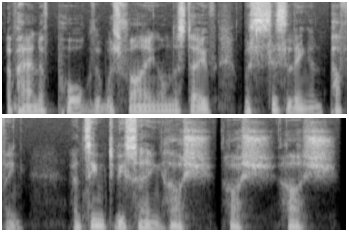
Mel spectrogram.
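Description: A man narrates a classic story in a steady, measured reading. His voice is gravelly and husky, at a middle pitch. The recording is close and dry. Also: dry recording. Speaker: podcast host reading a story.

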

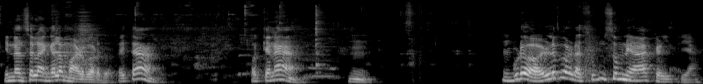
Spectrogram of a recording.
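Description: Over soft background music, a vlogging dad with a high-pitched, very animated voice talks to his little girl at normal speed. In this casual family moment he keeps questioning her, alternately coaxing and lightly scolding.

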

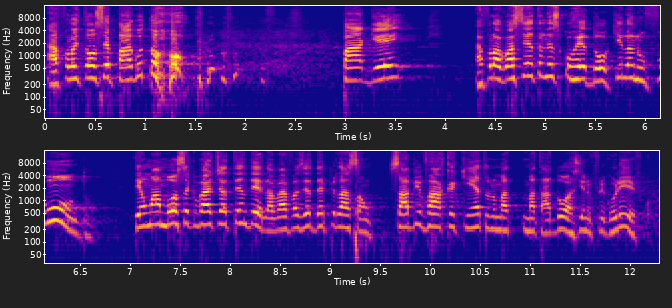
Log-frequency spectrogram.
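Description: In an extremely high pitch, a man talks fast while telling a comic story in character. The comedian portrays a brash, naive country woman from the interior, gossipy, chatty and exaggerated, with squealing cries. A long reverb tail trails his words.

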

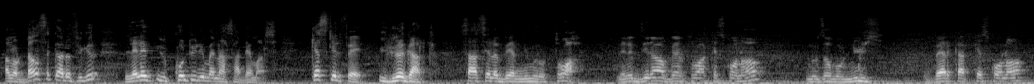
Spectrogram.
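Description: A man's voice: medium pitch, darkish tone, slight background noise. A man with a Senegalese French accent teaching a literature lecture, walking students through examples step by step and stressing each point over and over. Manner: emphatic and repetitive, stepping through examples.

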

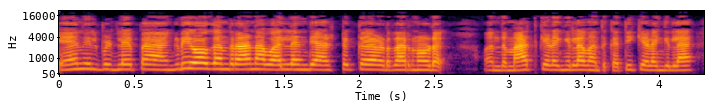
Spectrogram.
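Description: Cartoon boy, North Karnataka accent, high squeaky and fast, dry close sound, a voice actor playing him. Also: little pitch movement, fairly bright tone, no room sound. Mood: sulky. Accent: North Karnataka Kannada. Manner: quick, high and squeaky, bickering. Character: cheeky lazy village boy, always hungry. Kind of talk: cartoon voice acting.

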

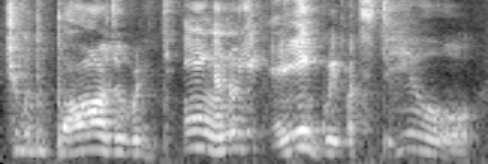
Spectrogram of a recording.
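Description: A man hosting a reaction video, excitable and swearing constantly, breaking into loud yelps of disbelief. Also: high voice, normal speed. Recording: echoey room.

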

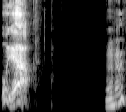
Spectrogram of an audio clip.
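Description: A man's voice: a little high, big pitch swings, very slow, vocal fry, a bit bright, husky. A father chatting casually through a mouthful of candy, humming and mm-hmming eagerly. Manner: enthusiastic, lots of hums and mm-hmms. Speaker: father doing a taste test with his child. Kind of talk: casual video chat.

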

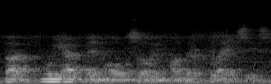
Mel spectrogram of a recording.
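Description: A man in his thirties with a Finnish accent giving a conference presentation at a podium microphone, halting and repeating words, his phrases trailing off. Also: on the low side, level tone, noisy background. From Finland. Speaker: conference speaker. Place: conference hall, indoors. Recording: echoey hall, picked up from far off.

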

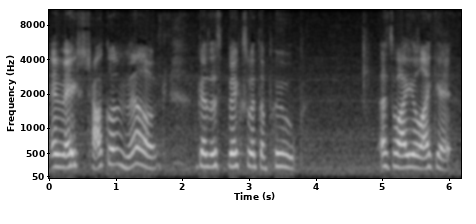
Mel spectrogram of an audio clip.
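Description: This challenge vlog host, a teenage girl on a house patio, talks casually in a slightly high voice with fairly even intonation and a measured pace. Suppressed giggles keep interrupting her, and the camera mic sits at table distance, capturing plenty of outdoor noise.

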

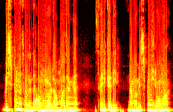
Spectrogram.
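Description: A woman's voice: fairly high pitch, steady tone, quick pace, dark tone. A woman channel host giving a chatty, cheerful introduction and a birthday wish.

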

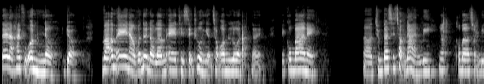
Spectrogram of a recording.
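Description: A woman with a Northern Vietnamese accent teaching a live online English exam review, explaining step by step and reading out students' answers. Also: a little high. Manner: explains step by step, reads out students' answers, drawn-out key words.

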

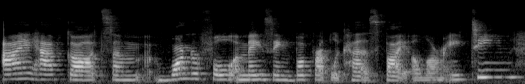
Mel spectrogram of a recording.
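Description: A Dutch woman in her thirties, a native speaker from the Netherlands with a Dutch accent, hosts a video in a chatty, enthusiastic way, talking to camera and doing voice-over. Her mid-range voice is creaky with a sharp edge, and she keeps a measured pace.

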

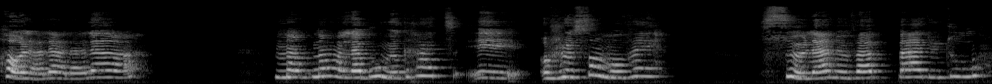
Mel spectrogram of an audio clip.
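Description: A woman's voice: very high voice, slow, fairly bright tone, reverberant, full character voice. A woman voicing a fussy male wolf from a children's storybook, exclaiming in dramatic complaints about how he looks. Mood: complaining. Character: fussy male wolf unhappy with his color.

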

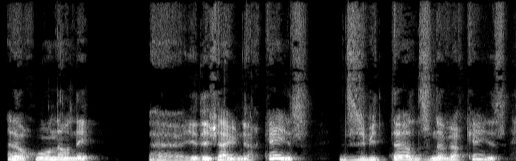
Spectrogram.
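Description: A middle-aged man hosting a live spiritual guidance show, calmly and reflectively answering viewers' questions and speaking directly to them. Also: on the high side, unhurried, breathy edge. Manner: calm, reflective, addresses listeners directly.

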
